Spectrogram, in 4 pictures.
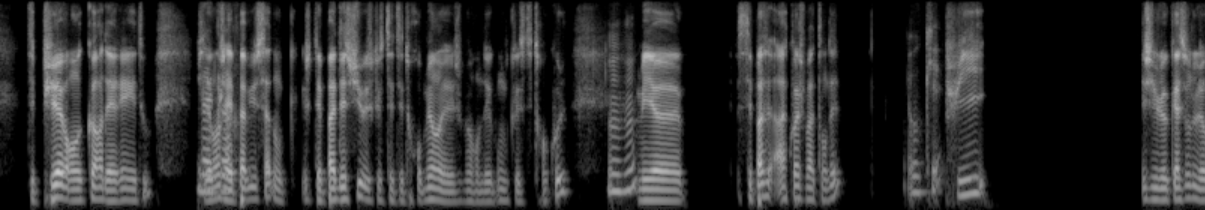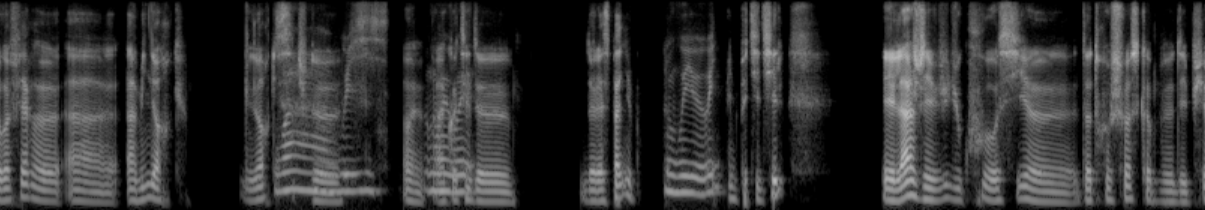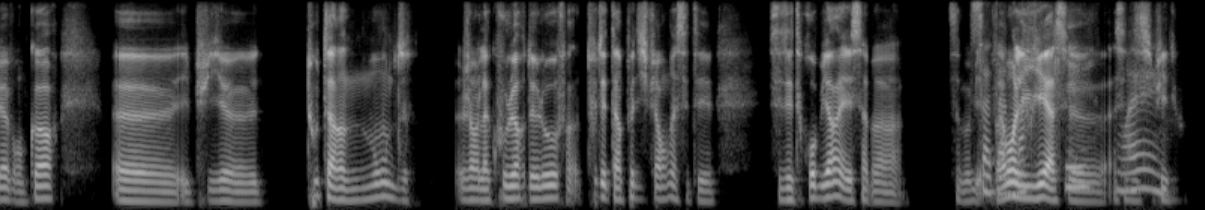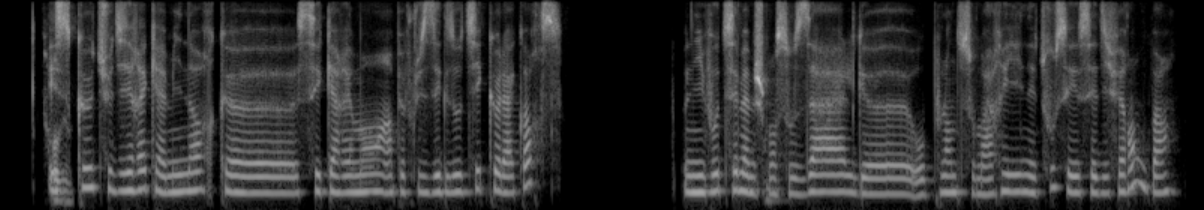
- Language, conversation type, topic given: French, podcast, As-tu un souvenir d’enfance lié à la nature ?
- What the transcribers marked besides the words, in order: none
